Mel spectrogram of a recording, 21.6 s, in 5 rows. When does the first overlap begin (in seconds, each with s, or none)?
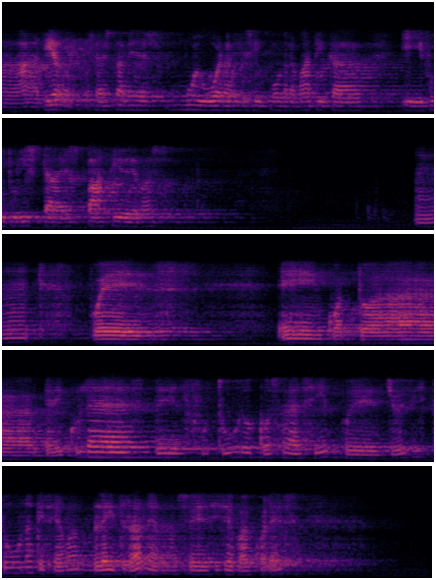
none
